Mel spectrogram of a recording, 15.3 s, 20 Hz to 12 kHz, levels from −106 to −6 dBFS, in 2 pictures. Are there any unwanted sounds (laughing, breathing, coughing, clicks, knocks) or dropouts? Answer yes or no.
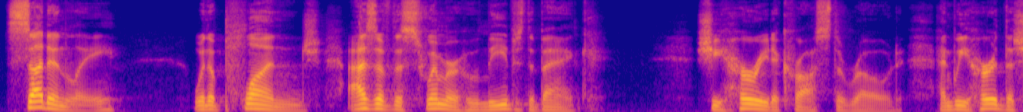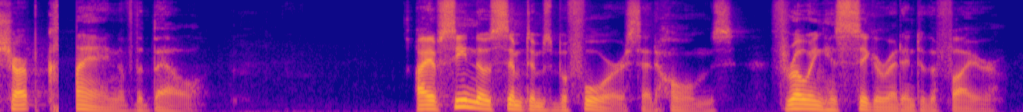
yes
